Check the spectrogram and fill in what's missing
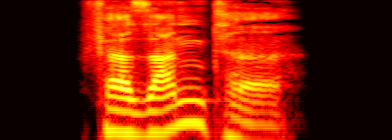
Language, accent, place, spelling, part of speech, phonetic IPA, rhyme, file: German, Germany, Berlin, versandte, adjective / verb, [fɛɐ̯ˈzantə], -antə, De-versandte.ogg
- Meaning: first/third-person singular subjunctive II of versenden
